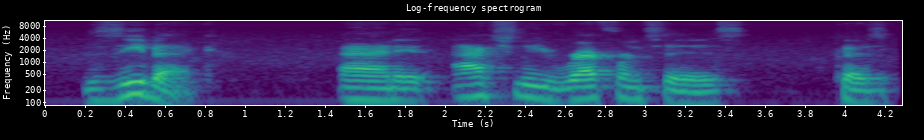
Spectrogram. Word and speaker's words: Zebec: So one thing too, I just wanted to point out to you guys, as far as Zebec goes, it is pronounced Zebec, and it actually references, because it can be spelled this way or that way, a Mediterranean sailing ship.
